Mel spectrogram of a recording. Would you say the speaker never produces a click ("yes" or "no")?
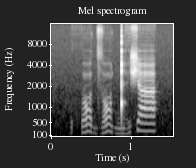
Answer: no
